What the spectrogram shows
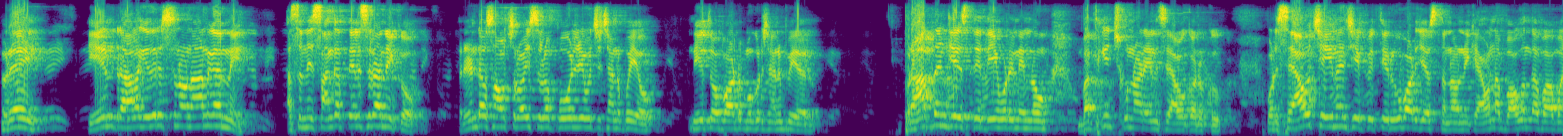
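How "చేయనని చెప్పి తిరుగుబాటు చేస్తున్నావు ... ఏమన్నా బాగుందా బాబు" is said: normal talking voice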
